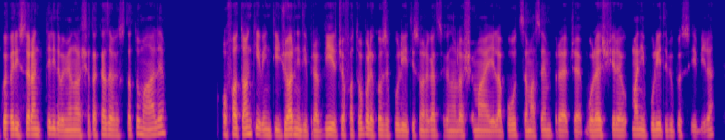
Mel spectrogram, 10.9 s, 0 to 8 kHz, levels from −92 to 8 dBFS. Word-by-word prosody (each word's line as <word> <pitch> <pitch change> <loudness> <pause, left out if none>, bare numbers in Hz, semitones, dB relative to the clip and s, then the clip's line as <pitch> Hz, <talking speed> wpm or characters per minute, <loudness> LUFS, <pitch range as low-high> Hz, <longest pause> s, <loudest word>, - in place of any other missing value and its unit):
quel 130 -1 +2
ristorante 125 +1 +4
lì, 130 - +2
dove 110 -2 0
mi 115 - +1
hanno 115 0 +1
lasciato 115 +1 -1
a - - -7
casa 125 -3 +2
che 115 - -2
so 110 - -12
stato 125 +5 -2
male, 135 +6 0 0.8
ho - - +1
fatto 135 -1 +3
anche 145 +1 +3
i - - +2
20 120 -1 -1
giorni 125 +2 +5
di 110 -2 -2
preavvi 115 +3 +2
cioè, - - -2
ho - - -19
fatto 120 +1 -3
proprio 130 +2 -1
le 115 -3 +2
cose 115 -2 -1
puliti, 115 -1 -2
io - - -6
so 115 - -11
un 110 - +1
ragazzo 110 +1 -3
che 110 - -4
non 105 0 -4
lascia 110 0 -2
mai 110 -1 0
la 105 0 +2
puzza, 115 +1 -3
ma 105 -1 -1
sempre 115 -1 -2
cioè - - -2
vuole 115 0 +2
uscire 115 0 0
mani 125 -2 0
pulite 115 +1 0
il 110 - -6
più 110 - -6
possibile. 110 +3 -7
115 Hz, 265 wpm, -28 LUFS, 110-125 Hz, 0.8 s, giorni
